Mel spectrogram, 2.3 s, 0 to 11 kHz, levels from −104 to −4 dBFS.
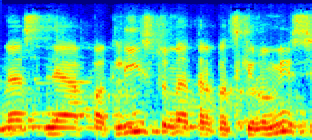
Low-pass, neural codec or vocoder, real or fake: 9.9 kHz; none; real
